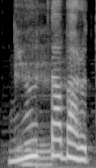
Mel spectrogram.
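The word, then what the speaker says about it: 新田原: ニュータバルって読むんですね、この、はい、新しい田んぼの原っぱと書いてニュータバルと、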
